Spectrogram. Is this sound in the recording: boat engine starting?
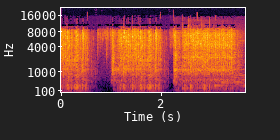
yes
